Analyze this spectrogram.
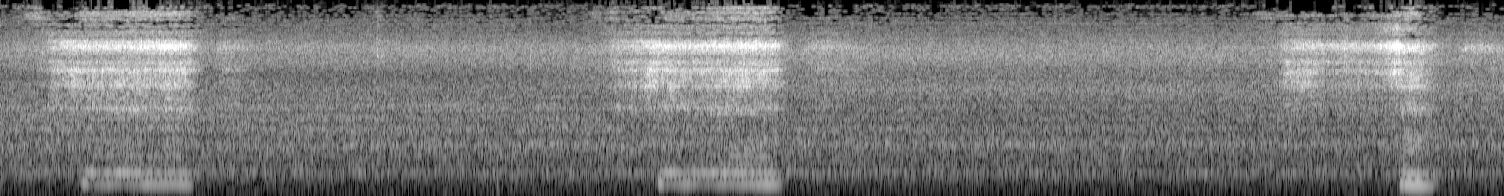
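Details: Loud, raspy snores recurring about every four to five seconds over steady room noise from a sleeping husband; ordinary snoring.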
